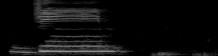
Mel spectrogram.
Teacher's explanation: جب زبان کا درمیانی حصہ یعنی کہ وسط زبان جب اوپر بالمقابل اوپر تالو کے ساتھ لگتی ہے تو جیم ادا ہوتا ہے۔ زبان کے درمیانی حصے کو اوپر کے تالو کے ساتھ لگائیں، جیم۔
